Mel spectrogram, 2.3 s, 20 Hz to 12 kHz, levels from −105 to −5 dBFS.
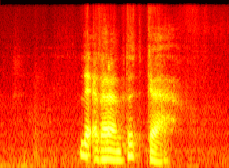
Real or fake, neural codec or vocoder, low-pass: fake; codec, 16 kHz in and 24 kHz out, 0.6 kbps, FocalCodec, streaming, 4096 codes; 10.8 kHz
